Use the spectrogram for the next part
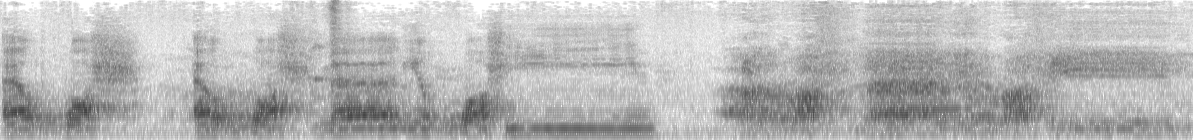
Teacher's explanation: Huruf ha makhrajnya, tempat keluarnya ada di tengah tenggorokan. Bukan seperti huruf ha yang ada di pangkal tenggorokan. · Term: ha tengah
